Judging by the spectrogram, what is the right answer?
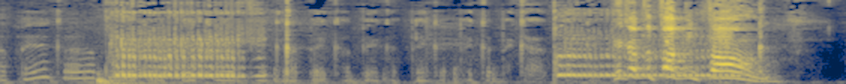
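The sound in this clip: A ringing tone sounds on an outgoing phone call, with two long buzzing rings separated by a pause of a few seconds.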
